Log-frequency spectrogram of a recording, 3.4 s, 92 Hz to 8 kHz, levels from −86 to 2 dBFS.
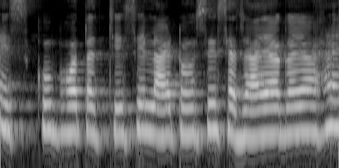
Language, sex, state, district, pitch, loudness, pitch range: Hindi, female, Bihar, Saharsa, 235 Hz, -24 LUFS, 230-250 Hz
